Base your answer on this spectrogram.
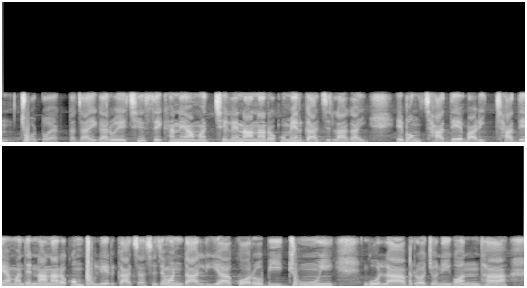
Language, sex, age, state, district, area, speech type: Bengali, female, 18-30, West Bengal, Paschim Medinipur, rural, spontaneous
